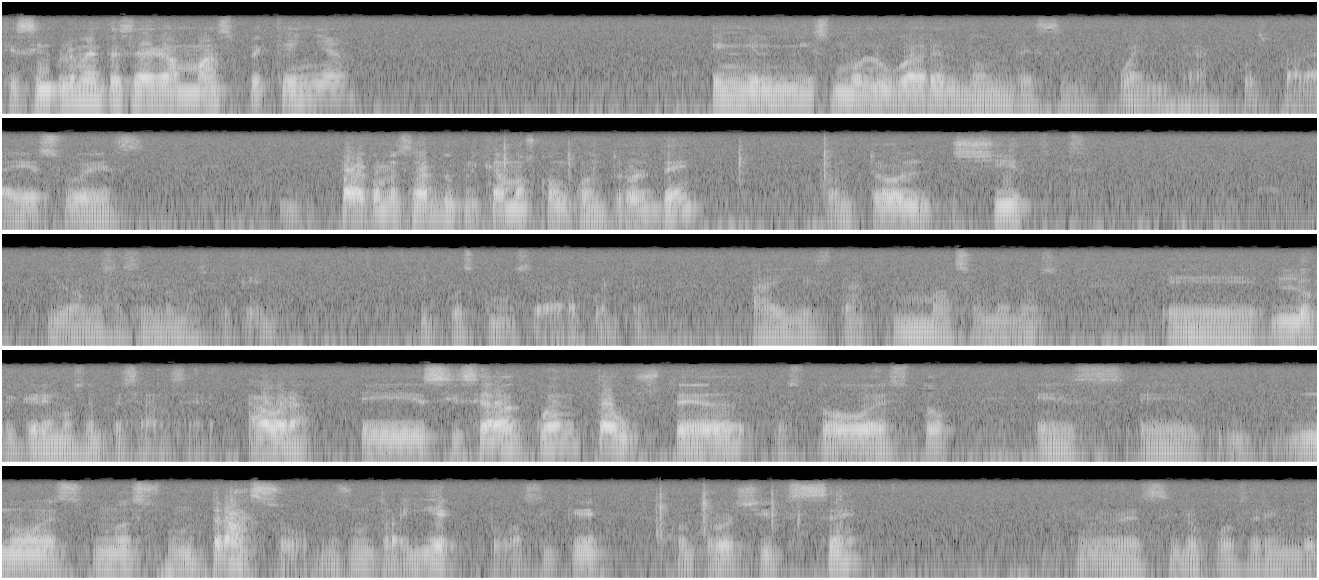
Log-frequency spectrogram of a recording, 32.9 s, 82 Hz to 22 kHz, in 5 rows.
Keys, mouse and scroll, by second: 9.5 ctrl+d, 11.7-13.8 ctrl+shift+drag, 15.0 click, 20.6 click, 22.2 click, 23.3 click, 30.2 ctrl+shift+c, 30.8 ctrl+shift+click, 31.9 click.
